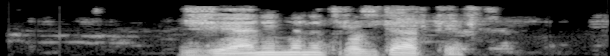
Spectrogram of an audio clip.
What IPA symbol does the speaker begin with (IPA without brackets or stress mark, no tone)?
ʒ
